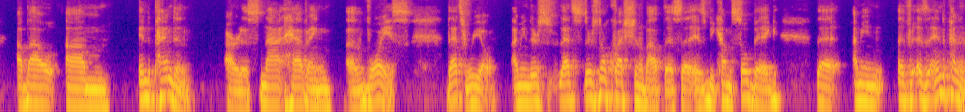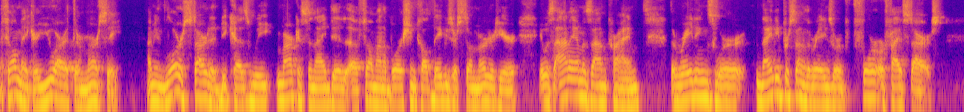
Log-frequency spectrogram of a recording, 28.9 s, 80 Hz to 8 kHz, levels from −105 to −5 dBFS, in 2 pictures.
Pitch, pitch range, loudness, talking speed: 120 Hz, 110-130 Hz, -19 LUFS, 155 wpm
